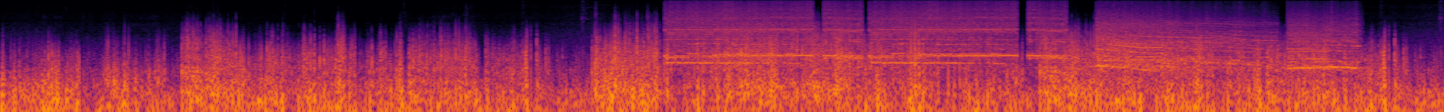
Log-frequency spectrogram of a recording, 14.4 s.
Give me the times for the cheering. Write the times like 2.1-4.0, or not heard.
6.6-13.7.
